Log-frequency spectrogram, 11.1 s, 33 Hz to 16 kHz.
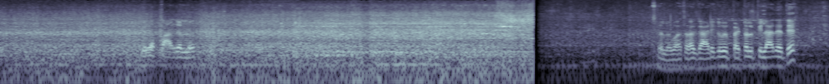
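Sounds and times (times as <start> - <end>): motorcycle engine drone: 0.0 - 11.0
truck passing: 0.0 - 11.0
wind and road noise: 0.0 - 11.0.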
